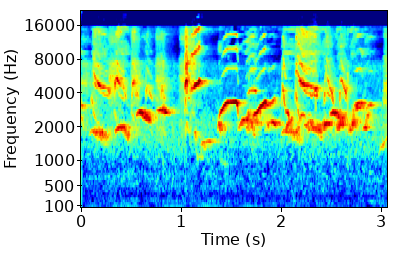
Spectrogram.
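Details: White-rumped shama in song: varied whistled phrases with rapid upslurred notes, trills and sharp chips, delivered in quick bursts with short pauses; faint low hum behind.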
